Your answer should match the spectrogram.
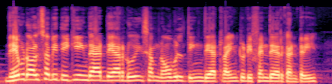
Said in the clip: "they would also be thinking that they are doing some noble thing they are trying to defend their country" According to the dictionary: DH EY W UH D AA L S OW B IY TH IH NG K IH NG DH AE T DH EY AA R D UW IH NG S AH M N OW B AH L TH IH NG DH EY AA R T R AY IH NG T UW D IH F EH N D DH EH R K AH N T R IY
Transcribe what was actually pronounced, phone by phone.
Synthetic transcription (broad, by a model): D EY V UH D AA L S OW B IY T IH NG K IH NG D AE T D EY AA R D UW IH NG S AH M N OW B AH L T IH NG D EY AA R T R AY IH NG T UW D IH F EH N D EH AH R K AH N T R IY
